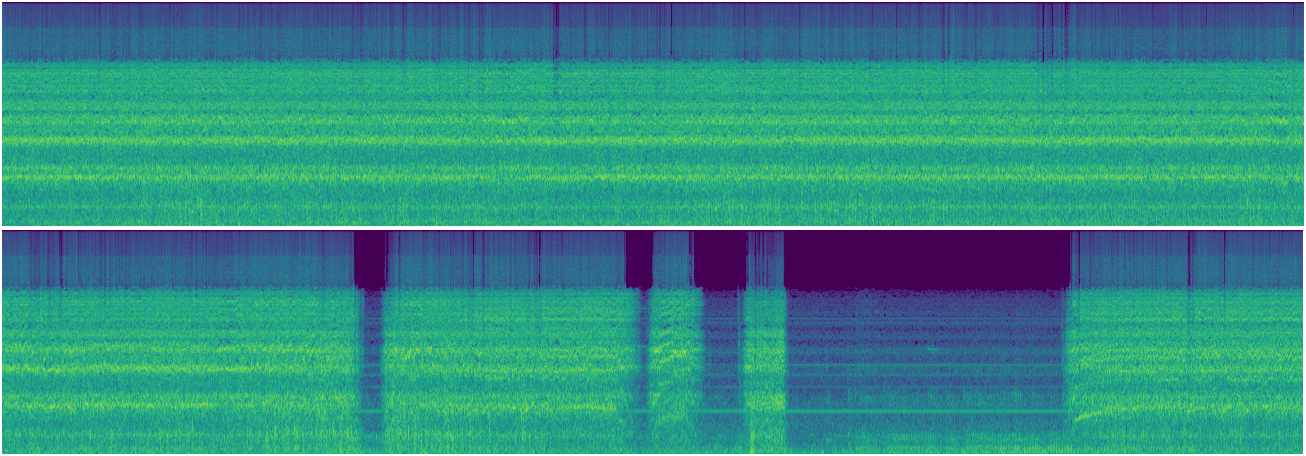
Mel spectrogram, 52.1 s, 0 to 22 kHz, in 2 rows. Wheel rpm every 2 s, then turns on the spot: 240, 230, 230, 230, 230, 230, 230, 240, 230, 240, 230, 230, 230, 230, 230, 220, 150, 210, 210, 110, 50, 10, 0, 30, 200, 200.
none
